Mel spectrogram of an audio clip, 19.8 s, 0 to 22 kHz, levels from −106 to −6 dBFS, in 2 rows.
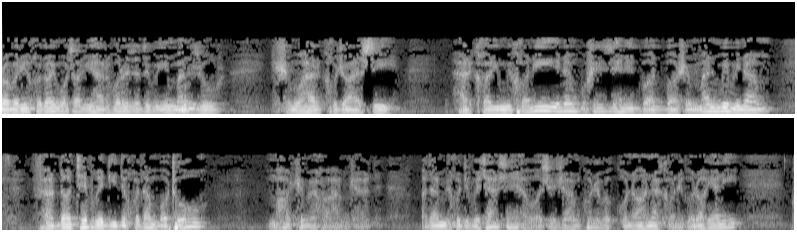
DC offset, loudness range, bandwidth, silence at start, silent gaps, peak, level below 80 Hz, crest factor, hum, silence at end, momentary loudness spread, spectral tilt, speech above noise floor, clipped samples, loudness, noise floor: under 0.1%; 7 LU; 6 kHz; 0 s; none; -6 dBFS; -46 dBFS; 20 dB; none; 0 s; 15 LU; -7 dB/octave; 32 dB; under 0.1%; -25 LUFS; -56 dBFS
